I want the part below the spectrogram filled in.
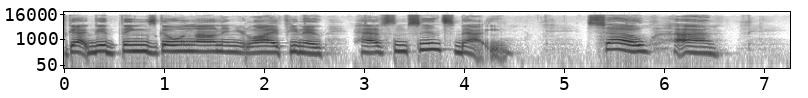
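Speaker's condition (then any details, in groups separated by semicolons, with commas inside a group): Cerebral palsy; from birth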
